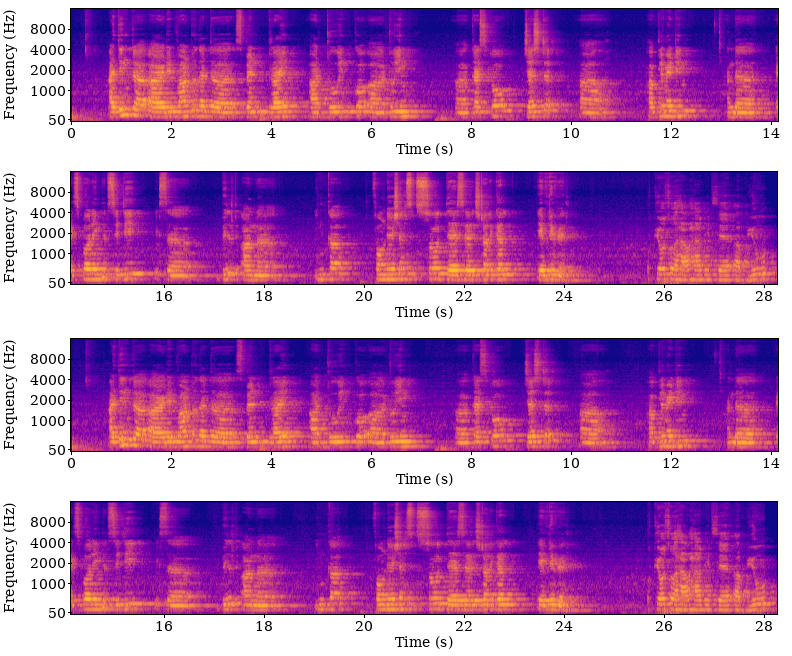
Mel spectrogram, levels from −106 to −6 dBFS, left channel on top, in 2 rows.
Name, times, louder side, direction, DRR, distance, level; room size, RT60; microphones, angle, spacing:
voice 1, 0.7-4.4 4.7-6.8 7.7-8.8 9.1-9.7 10.2-10.8 11.5-12.4 13.1-13.7 14.1-15.5 15.8-16.6 17.2-18.3 19.0-19.6 20.2-22.9 23.5-24.1, left 1 dB, 60° left, 2 dB, 3.0 m, -29 dB
voice 2, 25.7-28.0, right 1 dB, 25° right, 7 dB, 1.8 m, -32 dB
30.0 x 14.5 x 9.8 m, 1.2 s
head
